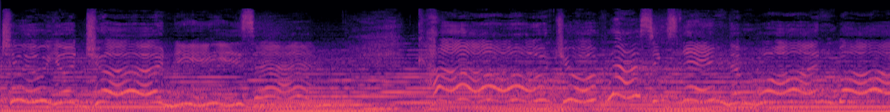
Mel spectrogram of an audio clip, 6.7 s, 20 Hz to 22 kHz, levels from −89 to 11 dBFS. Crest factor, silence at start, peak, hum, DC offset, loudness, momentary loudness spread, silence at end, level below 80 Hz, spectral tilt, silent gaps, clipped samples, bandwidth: 10 dB; 0 s; -12 dBFS; none; under 0.1%; -25 LUFS; 2 LU; 0 s; -34 dBFS; -6 dB/octave; none; under 0.1%; 16 kHz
